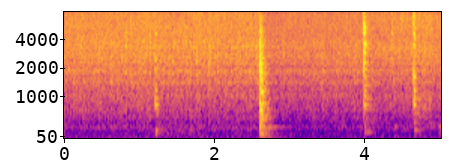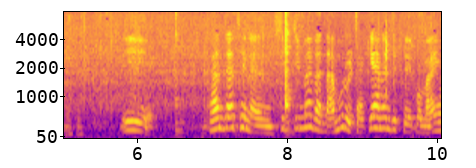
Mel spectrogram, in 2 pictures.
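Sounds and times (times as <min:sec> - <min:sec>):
greens sizzling in oil: 0:00.0 - 0:10.0.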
